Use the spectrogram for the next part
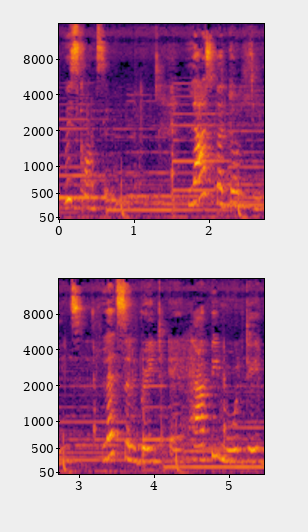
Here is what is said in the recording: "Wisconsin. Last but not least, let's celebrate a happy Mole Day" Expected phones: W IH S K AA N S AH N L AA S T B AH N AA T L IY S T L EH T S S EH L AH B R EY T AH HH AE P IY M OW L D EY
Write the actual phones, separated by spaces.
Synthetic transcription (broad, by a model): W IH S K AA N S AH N L AA S T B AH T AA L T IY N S L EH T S S EH L AH B R EY T AH HH AE P IY M OW L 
